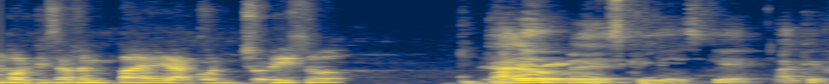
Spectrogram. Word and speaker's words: chorizo: hombre, pero normal, porque se hacen paella con chorizo. Claro, hombre, es que, Packer, joder. Perdona, ¿se pronuncia chorizo? Ponen una T ahí que no está.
